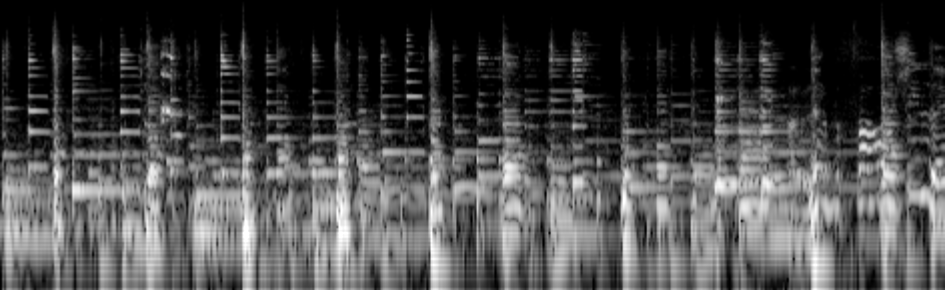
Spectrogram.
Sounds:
music

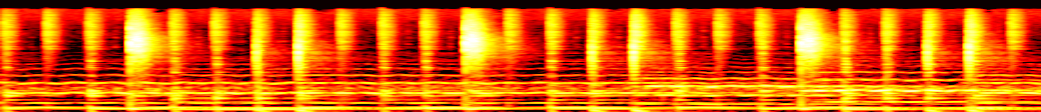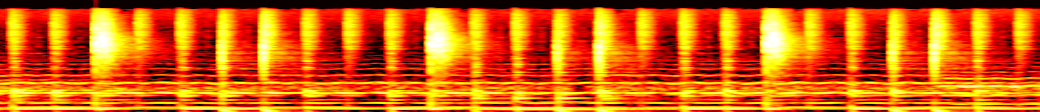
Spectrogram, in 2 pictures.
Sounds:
house music, music

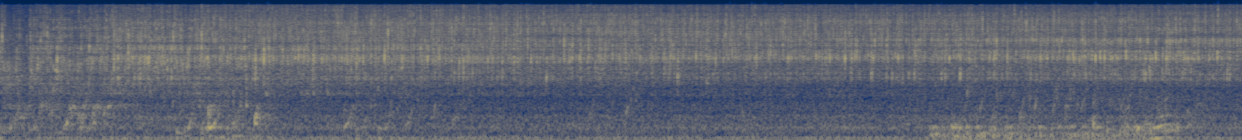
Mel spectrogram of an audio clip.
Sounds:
liquid, sink (filling or washing), water

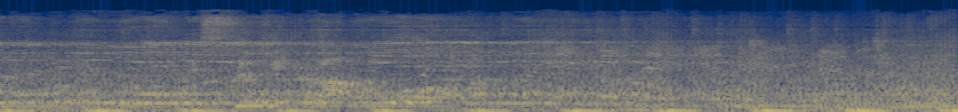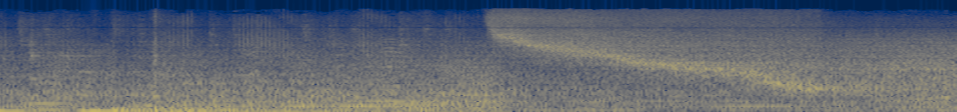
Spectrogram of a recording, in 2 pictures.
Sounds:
blues, background music, exciting music, speech, music

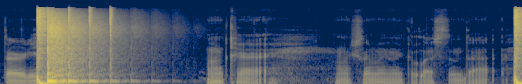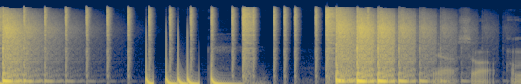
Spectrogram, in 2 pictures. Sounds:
drum machine, music, dubstep, speech, electronic music

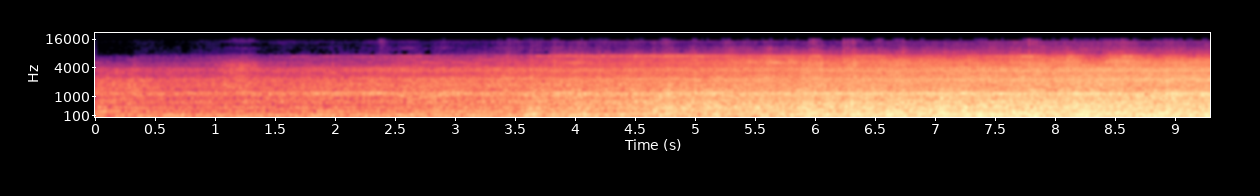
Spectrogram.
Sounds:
train, rail transport, vehicle

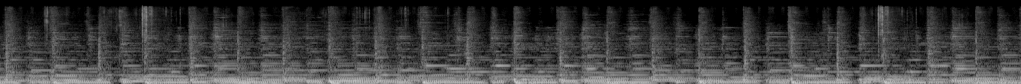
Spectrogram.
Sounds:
music

